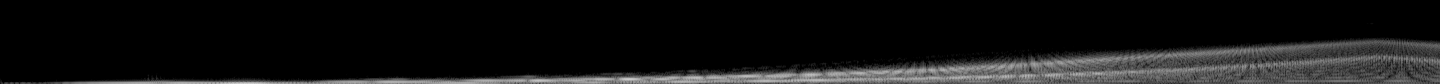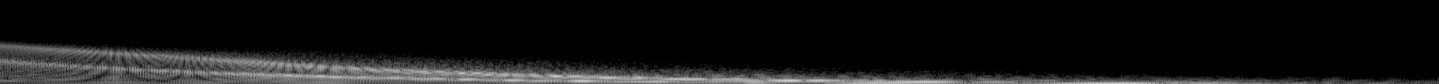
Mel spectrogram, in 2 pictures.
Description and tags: ROLAND JX8P my own sound Patch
